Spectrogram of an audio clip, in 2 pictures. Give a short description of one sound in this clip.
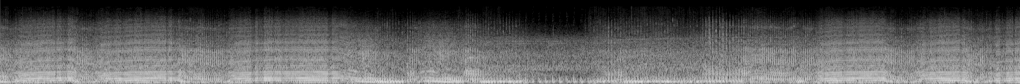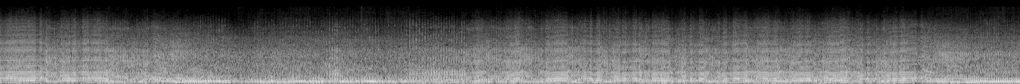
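A dirt bike engine revs up and down as it races.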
